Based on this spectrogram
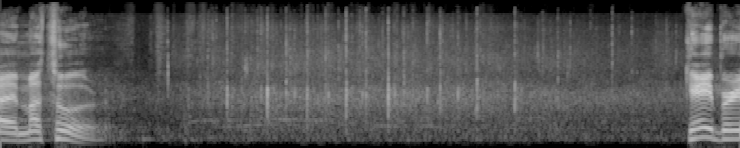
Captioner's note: audience applauding; audience cheering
